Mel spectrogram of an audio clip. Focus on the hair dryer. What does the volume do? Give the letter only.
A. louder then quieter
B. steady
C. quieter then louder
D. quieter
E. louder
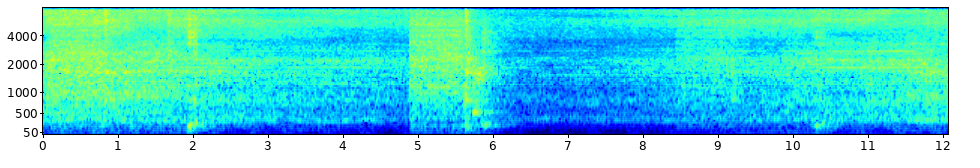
C.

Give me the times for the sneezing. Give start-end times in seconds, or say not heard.
5.6-6.2.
